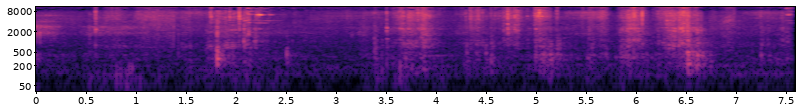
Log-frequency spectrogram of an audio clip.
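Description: Irregular rubbing and scraping handling noises as a small jar is closed and objects are moved about on a concrete floor, with one sharp knock a little under two seconds in.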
